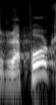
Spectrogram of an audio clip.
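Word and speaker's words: rapport: Pronounce रैपोर्ट लिखा जाता है लेकिन इसको पढ़ते हैं रैपो.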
